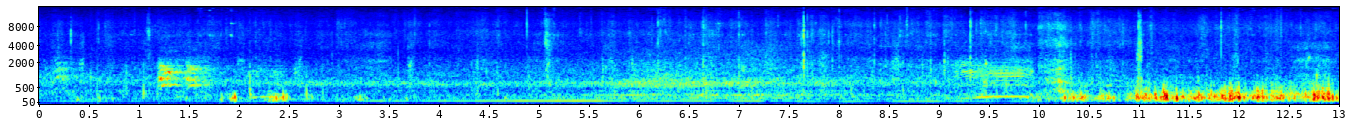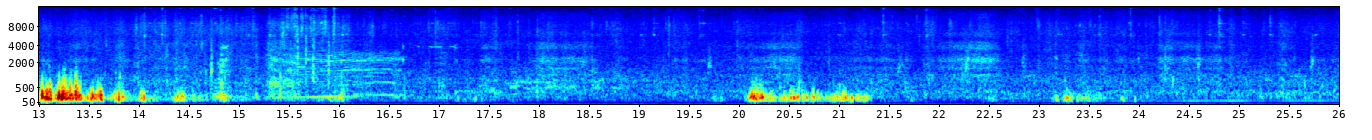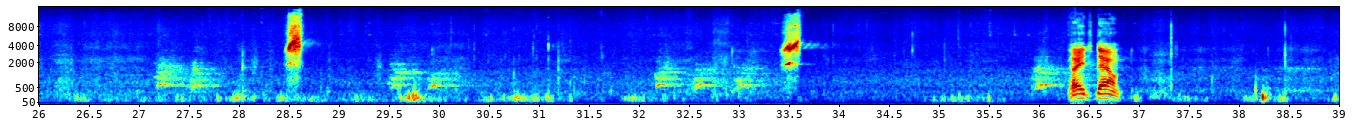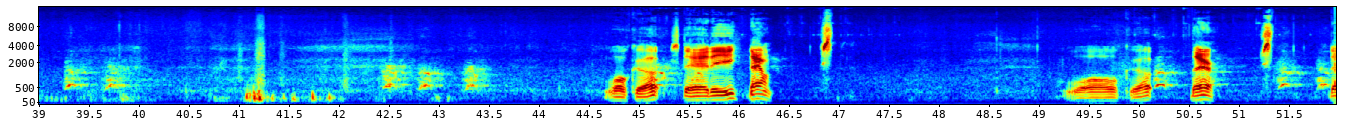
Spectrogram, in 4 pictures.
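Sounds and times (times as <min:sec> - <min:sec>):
cattle scuffling: 0:00.0 - 0:33.3
cow mooing: 0:09.1 - 0:10.0, 0:15.4 - 0:16.8
dog yipping: 0:28.5 - 0:28.7, 0:32.2 - 0:33.7, 0:50.2 - 0:51.9.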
